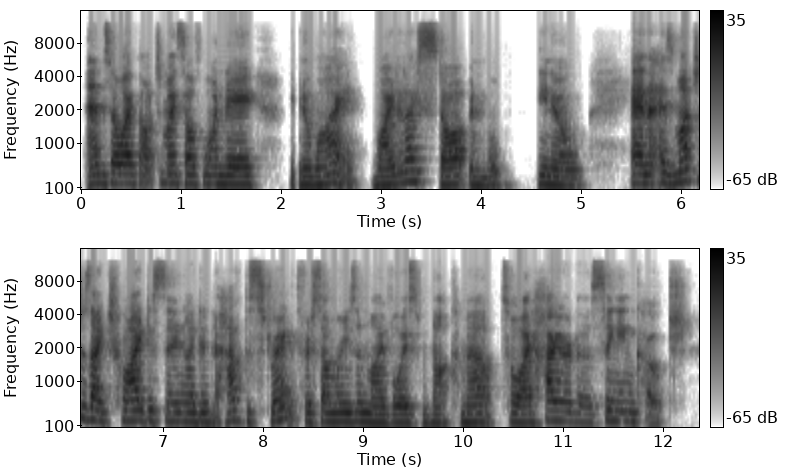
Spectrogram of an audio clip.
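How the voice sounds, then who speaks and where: A woman's voice: on the low side, steady tone, moderate pace, a bit bright. A woman from Canada, a life coach, speaking as a guest on an interview podcast in an earnest, reflective way with frequent fillers. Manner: reflective, earnest, many "you know" fillers.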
